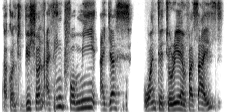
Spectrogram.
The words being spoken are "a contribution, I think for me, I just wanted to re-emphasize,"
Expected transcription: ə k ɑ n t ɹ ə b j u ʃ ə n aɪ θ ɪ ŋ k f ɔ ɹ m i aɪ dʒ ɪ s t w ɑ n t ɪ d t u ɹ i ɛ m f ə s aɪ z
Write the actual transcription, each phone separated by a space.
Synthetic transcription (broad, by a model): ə k ɑ n t ɹ ə b j u ʃ ə n aɪ θ ɪ ŋ k f ɔ ɹ m i aɪ dʒ ɪ s t w ɑ n t ɪ d t u ɹ i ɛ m f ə s aɪ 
